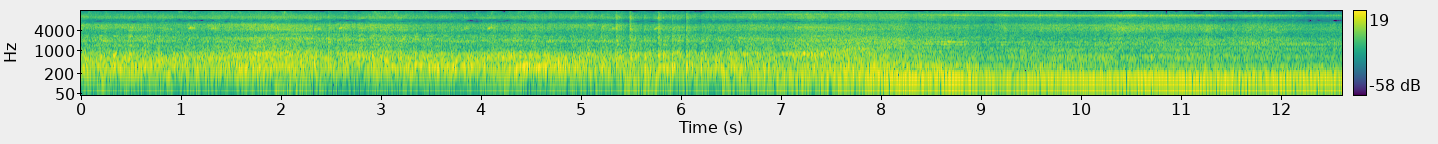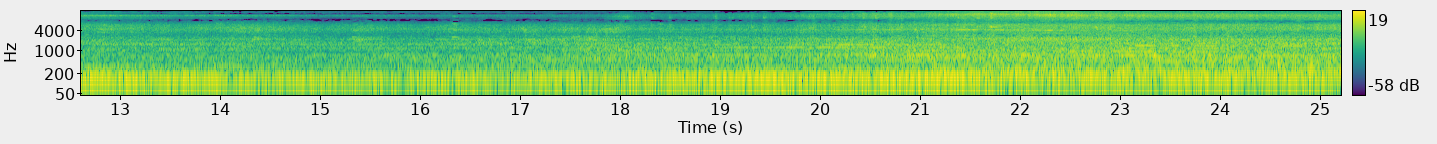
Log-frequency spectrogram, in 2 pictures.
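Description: Bilevel passenger cars rolling past close by with a dense wheel rumble and clatter. From about eight seconds in, the steady low drone of a Metra diesel locomotive's engine takes over as it approaches and passes.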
